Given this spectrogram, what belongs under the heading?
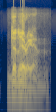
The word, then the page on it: delirium: British English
